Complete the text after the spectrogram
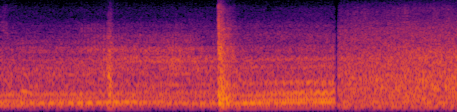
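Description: A vehicle door slams shut.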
